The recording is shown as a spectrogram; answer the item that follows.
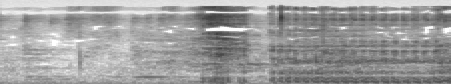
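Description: A cocker spaniel growling over a slipper it is guarding. The growl is low and steady, starting about a second in and held continuously.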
